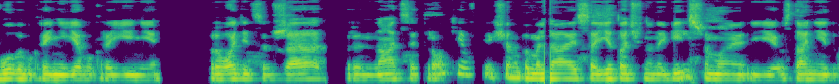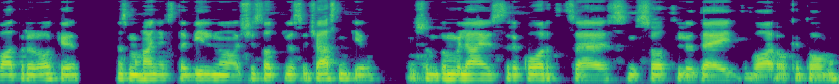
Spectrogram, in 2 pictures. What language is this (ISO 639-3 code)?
ukr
